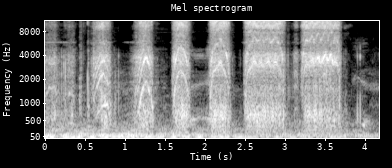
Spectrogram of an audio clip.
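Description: An electric motor on an RC crawler being tested whirs in repeated short bursts, rising and falling whines with brief pauses between, loud and close.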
